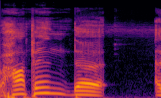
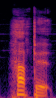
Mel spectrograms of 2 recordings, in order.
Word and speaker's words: Hoppip: Oh, Hoppin, I think his name is Hoppini. I don't know how to really pronounce it. Let me show you. Hoppip. That's how you say it.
